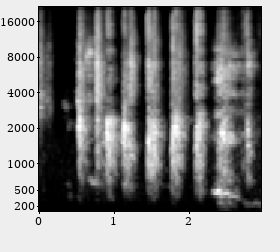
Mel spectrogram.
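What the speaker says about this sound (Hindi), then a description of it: "ताली बजाओ।" An audience claps in short rhythmic bursts, about seven distinct rounds in quick succession, loud and close, in a church sermon setting.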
